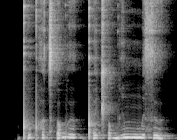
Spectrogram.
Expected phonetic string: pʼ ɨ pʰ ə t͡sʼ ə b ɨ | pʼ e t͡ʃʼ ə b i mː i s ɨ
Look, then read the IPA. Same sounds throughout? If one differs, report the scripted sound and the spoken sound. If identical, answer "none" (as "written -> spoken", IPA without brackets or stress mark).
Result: none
